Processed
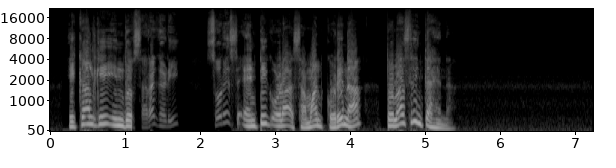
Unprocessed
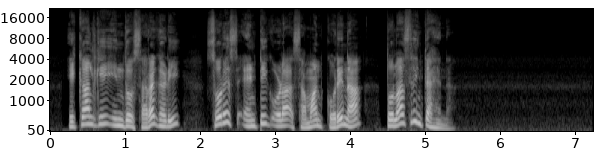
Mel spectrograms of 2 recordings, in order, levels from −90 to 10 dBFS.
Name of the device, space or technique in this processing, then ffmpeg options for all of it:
one-band saturation: -filter_complex "[0:a]asettb=1/sr,asplit=3[a][b][c];[a]atrim=end=1.094[d];[b]atrim=start=1.09:end=2.43,asetpts=PTS-STARTPTS,afade=t=in:d=0.004:c=qsin,afade=t=out:st=1.336:d=0.004:c=qsin,aderivative[e];[c]atrim=start=2.426[f];[d][e]acrossfade=d=0.004:c1=hsin:c2=qsin[g];[g][f]acrossfade=d=0.004:c1=qsin:c2=hsin,acrossover=split=280|4400[h][i][j];[i]asoftclip=type=tanh:threshold=-22dB[k];[h][k][j]amix=inputs=3:normalize=0,volume=-7.5dB"

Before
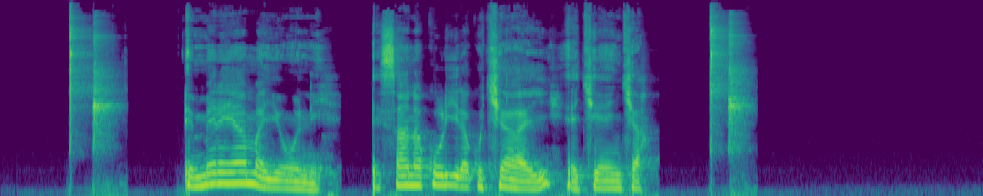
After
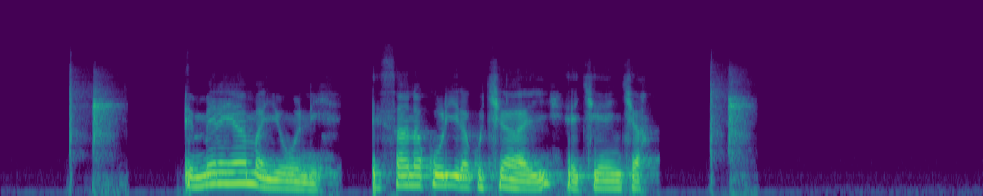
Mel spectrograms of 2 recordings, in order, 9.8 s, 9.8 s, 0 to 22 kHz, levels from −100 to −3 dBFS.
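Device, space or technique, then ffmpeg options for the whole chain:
bass cabinet: -af "highpass=63,equalizer=f=100:t=q:w=4:g=-10,equalizer=f=350:t=q:w=4:g=9,equalizer=f=600:t=q:w=4:g=-3,equalizer=f=950:t=q:w=4:g=-7,equalizer=f=1.8k:t=q:w=4:g=-7,lowpass=f=2.2k:w=0.5412,lowpass=f=2.2k:w=1.3066,equalizer=f=160:t=o:w=0.33:g=-9,equalizer=f=400:t=o:w=0.33:g=-11,equalizer=f=630:t=o:w=0.33:g=5,equalizer=f=1k:t=o:w=0.33:g=-12,equalizer=f=2.5k:t=o:w=0.33:g=-8,equalizer=f=4k:t=o:w=0.33:g=-6,equalizer=f=8k:t=o:w=0.33:g=-11,volume=-3.5dB"

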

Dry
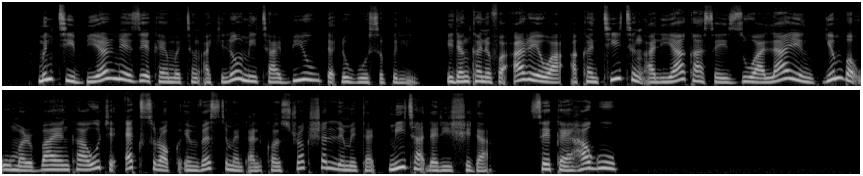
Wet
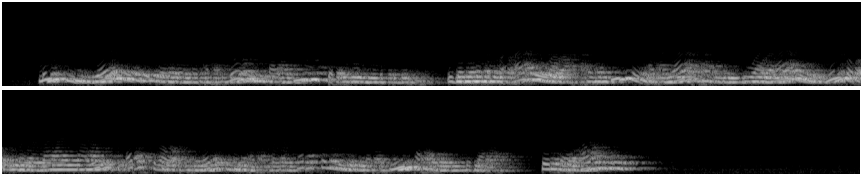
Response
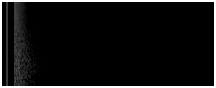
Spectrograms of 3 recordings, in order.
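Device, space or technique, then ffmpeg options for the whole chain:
next room: -filter_complex "[0:a]lowpass=f=660:w=0.5412,lowpass=f=660:w=1.3066[a];[1:a]atrim=start_sample=2205[b];[a][b]afir=irnorm=-1:irlink=0"

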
